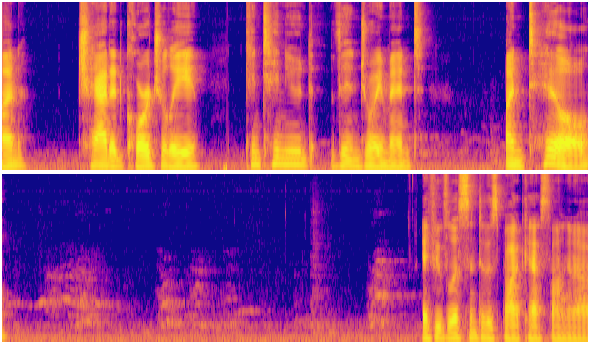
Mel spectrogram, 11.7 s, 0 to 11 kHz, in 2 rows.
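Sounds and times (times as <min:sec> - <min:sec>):
speech: 0:00.0 - 0:04.3, 0:05.0 - 0:06.0, 0:10.1 - 0:11.7
steady low hum: 0:00.0 - 0:11.7
dog barking: 0:04.2 - 0:05.0, 0:05.9 - 0:10.0.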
